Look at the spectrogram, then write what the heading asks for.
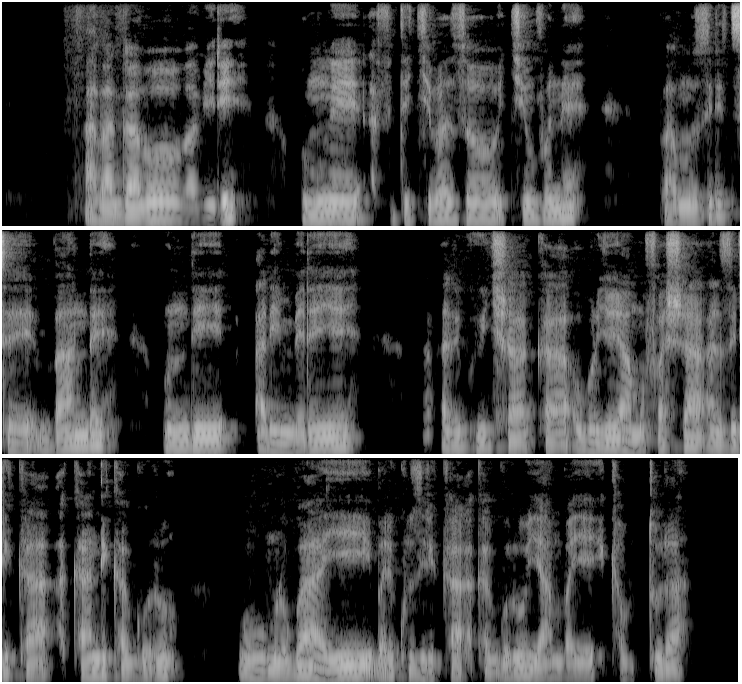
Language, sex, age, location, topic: Kinyarwanda, male, 25-35, Kigali, health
